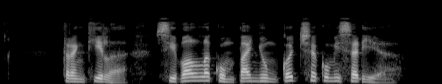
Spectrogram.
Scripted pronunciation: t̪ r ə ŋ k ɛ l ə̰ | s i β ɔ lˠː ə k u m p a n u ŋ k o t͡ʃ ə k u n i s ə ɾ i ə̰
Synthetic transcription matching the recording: t̪ ɾ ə ŋ k i l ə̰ | s i β ɔ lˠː ə k u m p a ɲ u ŋ k o t͡ʃ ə k u m i s ə ɾ i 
